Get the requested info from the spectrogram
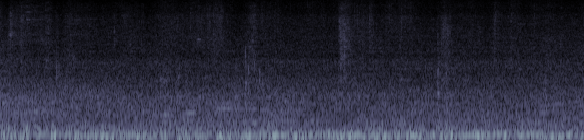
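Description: Open-air market background: a steady low rumble with a few faint clicks scattered through it.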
